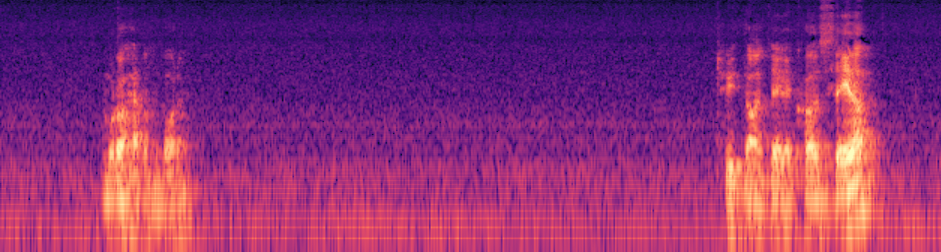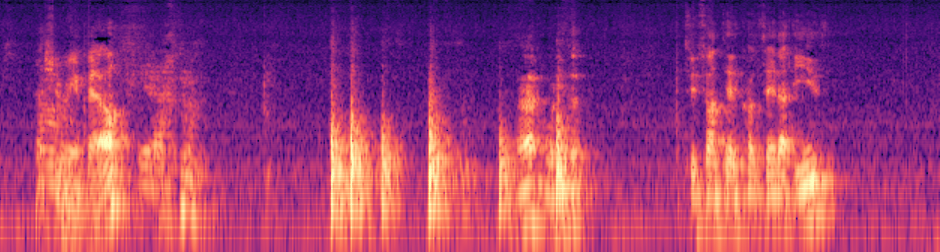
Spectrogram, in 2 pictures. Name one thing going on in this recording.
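A man speaks calmly, as if explaining.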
